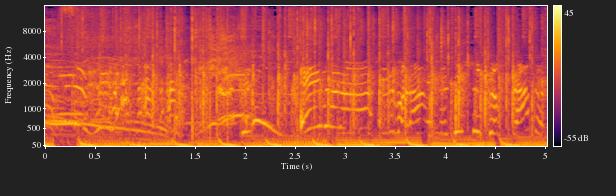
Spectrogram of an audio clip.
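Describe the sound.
Applause and cheering for a morning contest winner, with claps mixed under loud, overlapping excited voices that whoop and call out with rising and falling pitch.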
